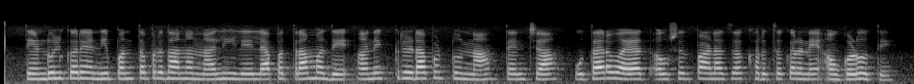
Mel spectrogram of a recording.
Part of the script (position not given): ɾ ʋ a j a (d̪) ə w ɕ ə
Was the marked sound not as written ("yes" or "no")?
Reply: yes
